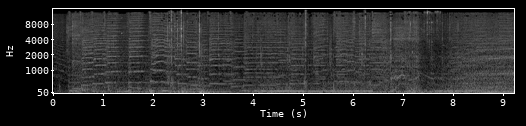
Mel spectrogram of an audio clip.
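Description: A vintage Citroën 2CV pulls away on a tour of Lille, its small engine humming and rising as it drives off, with rattles and clunks in the cabin and a few background voice sounds.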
